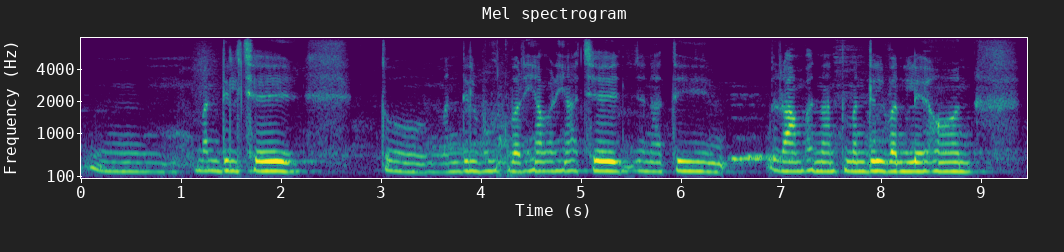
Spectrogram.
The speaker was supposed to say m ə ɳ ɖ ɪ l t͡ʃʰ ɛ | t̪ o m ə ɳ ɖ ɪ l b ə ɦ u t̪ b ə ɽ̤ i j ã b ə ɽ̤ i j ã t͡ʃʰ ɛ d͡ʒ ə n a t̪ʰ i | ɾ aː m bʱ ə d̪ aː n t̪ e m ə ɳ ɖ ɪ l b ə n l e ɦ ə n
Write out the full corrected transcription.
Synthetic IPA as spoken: m ə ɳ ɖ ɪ l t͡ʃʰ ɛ | t̪ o m ə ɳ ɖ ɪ l b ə ɦ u t̪ b ə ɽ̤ i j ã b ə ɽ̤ i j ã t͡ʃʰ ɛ d͡ʒ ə n a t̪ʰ i | ɾ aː m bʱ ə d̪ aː n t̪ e m ə ɳ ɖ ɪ l b ə n l e ɦ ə n

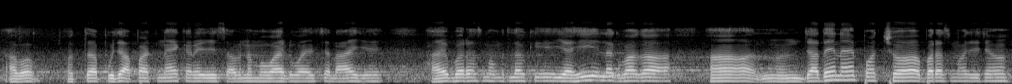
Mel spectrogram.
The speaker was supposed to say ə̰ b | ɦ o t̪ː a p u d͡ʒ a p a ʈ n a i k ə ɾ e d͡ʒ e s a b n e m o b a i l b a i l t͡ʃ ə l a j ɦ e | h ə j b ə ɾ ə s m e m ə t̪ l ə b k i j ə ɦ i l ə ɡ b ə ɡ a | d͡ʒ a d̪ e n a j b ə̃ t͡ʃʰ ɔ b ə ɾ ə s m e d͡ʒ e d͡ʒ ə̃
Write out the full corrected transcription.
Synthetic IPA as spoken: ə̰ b | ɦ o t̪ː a p u d͡ʒ a p a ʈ n a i k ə ɾ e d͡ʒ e s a b n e m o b a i l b a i l t͡ʃ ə l a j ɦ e | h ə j b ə ɾ ə s m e m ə t̪ l ə b k i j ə ɦ i l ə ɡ b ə ɡ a | d͡ʒ a d̪ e n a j p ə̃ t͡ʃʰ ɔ b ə ɾ ə s m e d͡ʒ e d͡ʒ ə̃

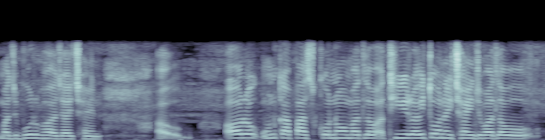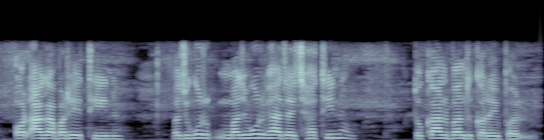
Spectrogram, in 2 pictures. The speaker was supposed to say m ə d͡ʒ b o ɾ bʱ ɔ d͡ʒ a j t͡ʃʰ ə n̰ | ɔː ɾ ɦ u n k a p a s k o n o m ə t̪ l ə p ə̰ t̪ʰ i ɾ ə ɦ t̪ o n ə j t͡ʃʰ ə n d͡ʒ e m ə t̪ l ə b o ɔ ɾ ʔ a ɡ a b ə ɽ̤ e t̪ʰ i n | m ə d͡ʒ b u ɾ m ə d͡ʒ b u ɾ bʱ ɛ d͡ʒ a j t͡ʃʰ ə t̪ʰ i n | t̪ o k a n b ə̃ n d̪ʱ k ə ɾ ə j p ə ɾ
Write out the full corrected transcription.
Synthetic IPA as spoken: m ə d͡ʒ b u ɾ bʱ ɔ d͡ʒ a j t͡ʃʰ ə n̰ | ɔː ɾ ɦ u n k a p a s k o n o m ə t̪ l ə b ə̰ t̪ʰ i ɾ ə ɦ t̪ o n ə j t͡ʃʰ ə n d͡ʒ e m ə t̪ l ə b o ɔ ɾ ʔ a ɡ a b ə ɽ̤ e t̪ʰ i n | m ə d͡ʒ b u ɾ m ə d͡ʒ b u ɾ bʱ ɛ d͡ʒ a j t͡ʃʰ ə t̪ʰ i n | t̪ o k a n b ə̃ n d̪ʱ k ə ɾ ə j p ə ɾ

